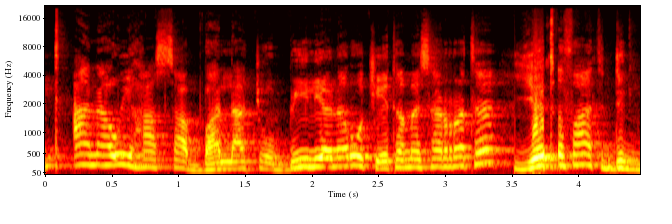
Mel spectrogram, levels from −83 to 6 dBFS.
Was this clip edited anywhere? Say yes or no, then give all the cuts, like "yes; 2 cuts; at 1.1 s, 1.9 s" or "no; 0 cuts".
yes; 1 cut; at 3.5 s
